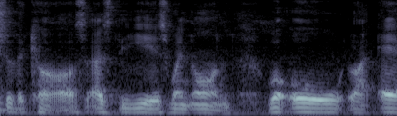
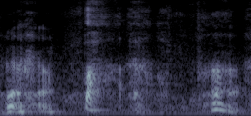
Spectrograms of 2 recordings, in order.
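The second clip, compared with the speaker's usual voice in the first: muttering to himself; 3 semitones higher, 6 dB quieter, much slower than usual. Retold or imitated. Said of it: "I'm thinking".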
